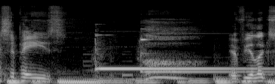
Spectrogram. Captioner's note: doorbell rings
